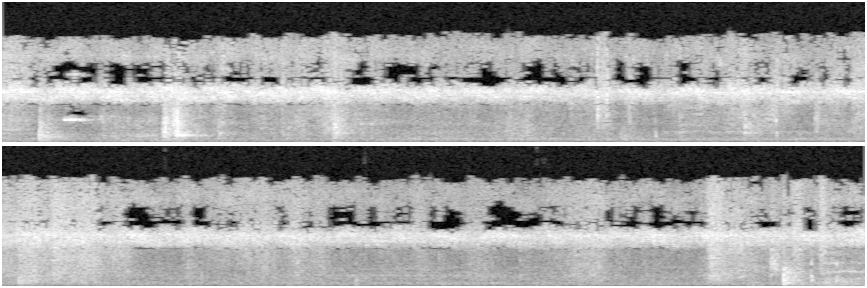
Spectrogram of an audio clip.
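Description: A few knocks and a light clatter from a thin surfboard template being pulled off a shop rack and carried to the foam blank, the loudest knock about a second in. A steady high-pitched chirring hiss runs underneath.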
